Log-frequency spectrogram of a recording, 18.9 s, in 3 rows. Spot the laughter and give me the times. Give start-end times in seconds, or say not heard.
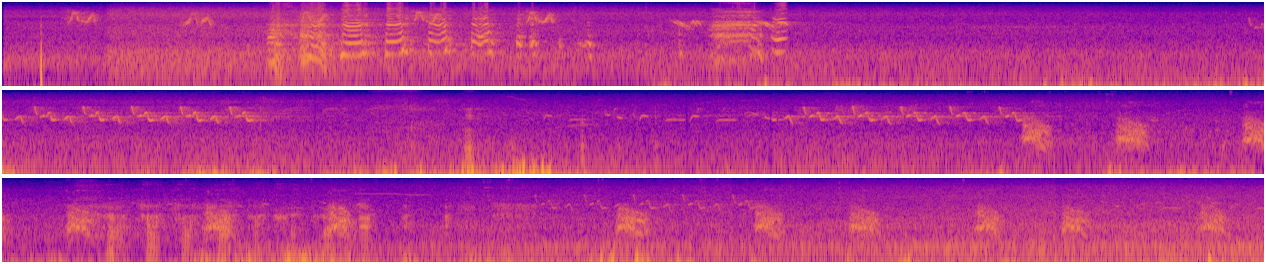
1.3-4.0, 8.3-9.6, 12.9-15.3.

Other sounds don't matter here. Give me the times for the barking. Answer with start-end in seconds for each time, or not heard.
11.4-18.8.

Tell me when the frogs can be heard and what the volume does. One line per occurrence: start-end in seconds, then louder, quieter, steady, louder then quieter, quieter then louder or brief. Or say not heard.
not heard.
